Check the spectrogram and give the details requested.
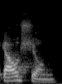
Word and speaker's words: Kaohsiung: We say Kaohsiung.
